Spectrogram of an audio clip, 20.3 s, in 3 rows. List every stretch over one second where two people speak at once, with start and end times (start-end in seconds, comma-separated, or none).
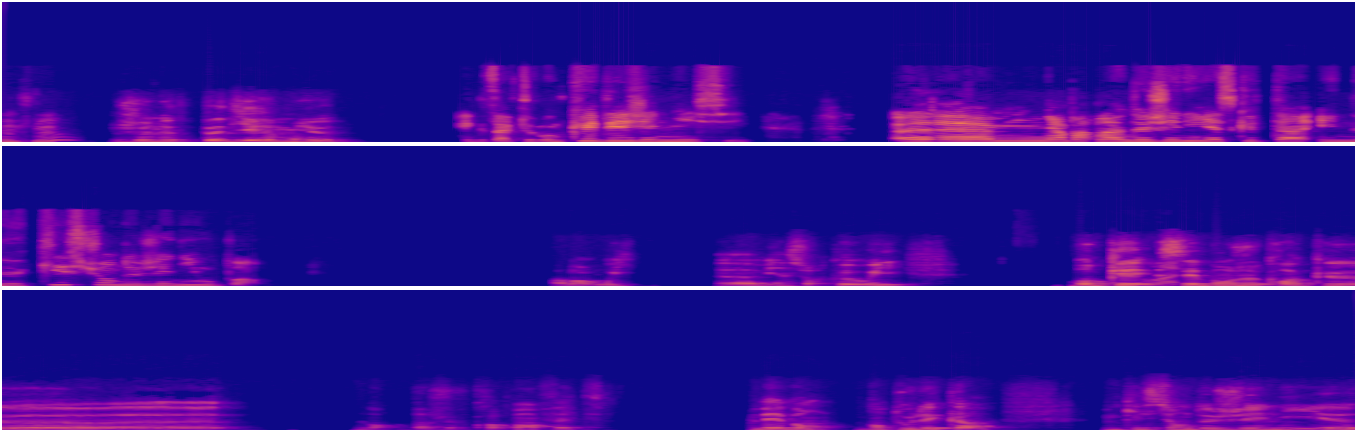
none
